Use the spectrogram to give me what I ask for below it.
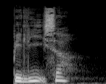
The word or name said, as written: belizer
